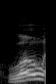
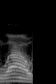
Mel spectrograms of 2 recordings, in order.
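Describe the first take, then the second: First: The name rhymes with 'go'. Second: The name rhymes with 'cow'. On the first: "They're both spelt the exact same way, but you pronounce it different" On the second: "They're both spelt the exact same way, but you pronounce it different"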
